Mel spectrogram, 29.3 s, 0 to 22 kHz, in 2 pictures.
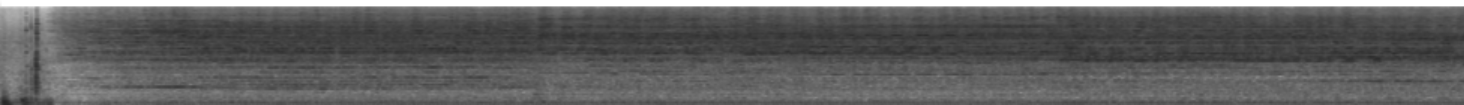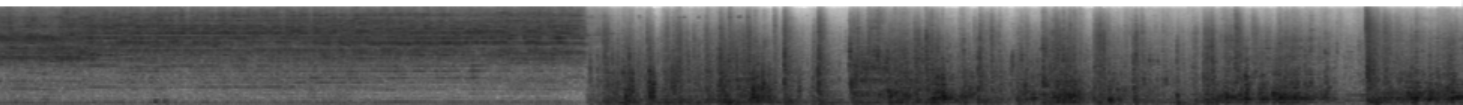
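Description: Angle grinder cutting through a steel pipe railing: a loud, steady high-pitched grinding for about 20 seconds. It then stops abruptly, and irregular knocking and clattering follow.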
